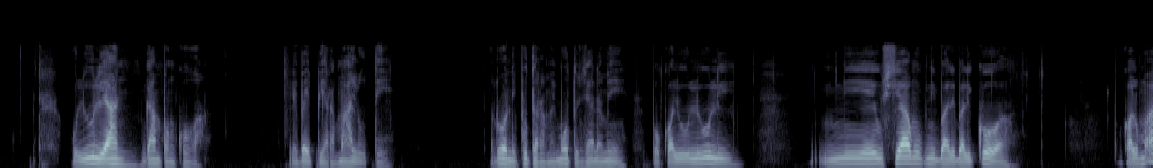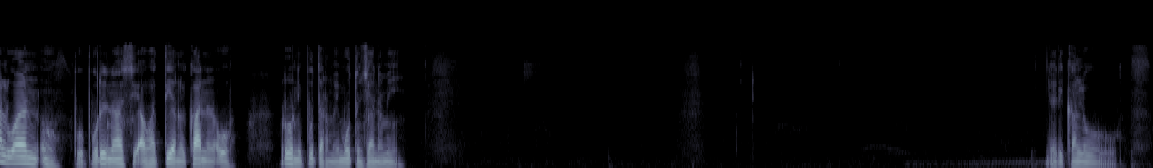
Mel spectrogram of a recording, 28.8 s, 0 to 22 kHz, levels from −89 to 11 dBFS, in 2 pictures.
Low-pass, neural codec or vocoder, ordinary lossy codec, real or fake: 7.2 kHz; none; none; real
